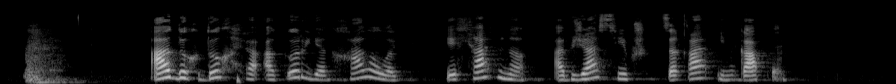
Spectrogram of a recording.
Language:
Abkhazian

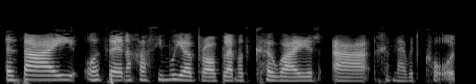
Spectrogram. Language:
Welsh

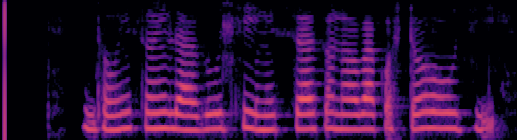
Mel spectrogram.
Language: Odia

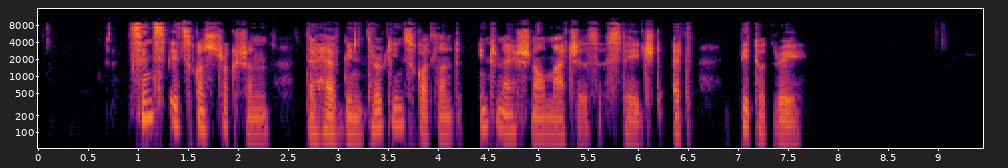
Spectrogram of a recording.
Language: English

